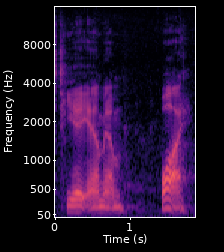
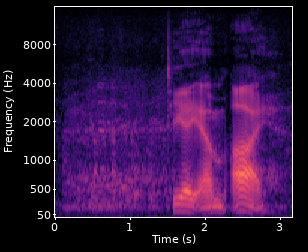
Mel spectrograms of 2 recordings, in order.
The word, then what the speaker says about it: Tami: her and I that I would intentionally mispronounce her name, and I would call her Tam-I.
